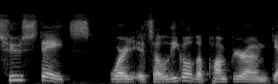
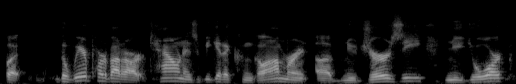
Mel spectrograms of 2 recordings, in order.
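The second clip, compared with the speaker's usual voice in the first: normal talking voice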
